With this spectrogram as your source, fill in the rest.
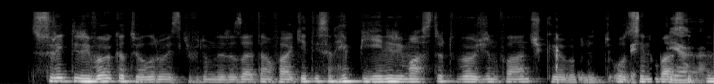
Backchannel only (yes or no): yes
